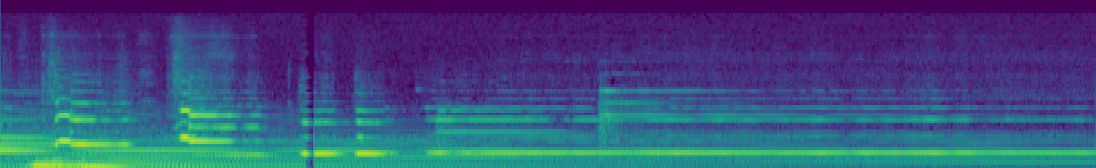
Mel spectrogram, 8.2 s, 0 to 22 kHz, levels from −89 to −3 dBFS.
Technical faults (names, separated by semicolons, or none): burst of packet loss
